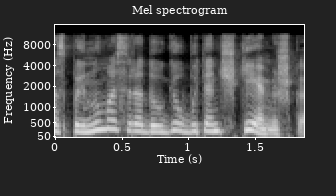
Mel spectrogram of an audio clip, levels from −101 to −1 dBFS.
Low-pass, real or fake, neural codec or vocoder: 10.8 kHz; fake; vocoder, 24 kHz, 100 mel bands, Vocos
